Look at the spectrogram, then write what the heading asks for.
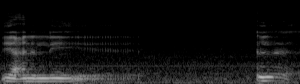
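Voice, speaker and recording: A man with a southern Iraqi accent from Amarah, a guest poet chatting in an interview and reciting verse slowly. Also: fairly high pitch, steady tone, dark tone, echoey room, a little hiss or hum. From Iraq. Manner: measured, drawn-out recitation of verse. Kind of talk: conversational interview and slow poetry recitation.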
